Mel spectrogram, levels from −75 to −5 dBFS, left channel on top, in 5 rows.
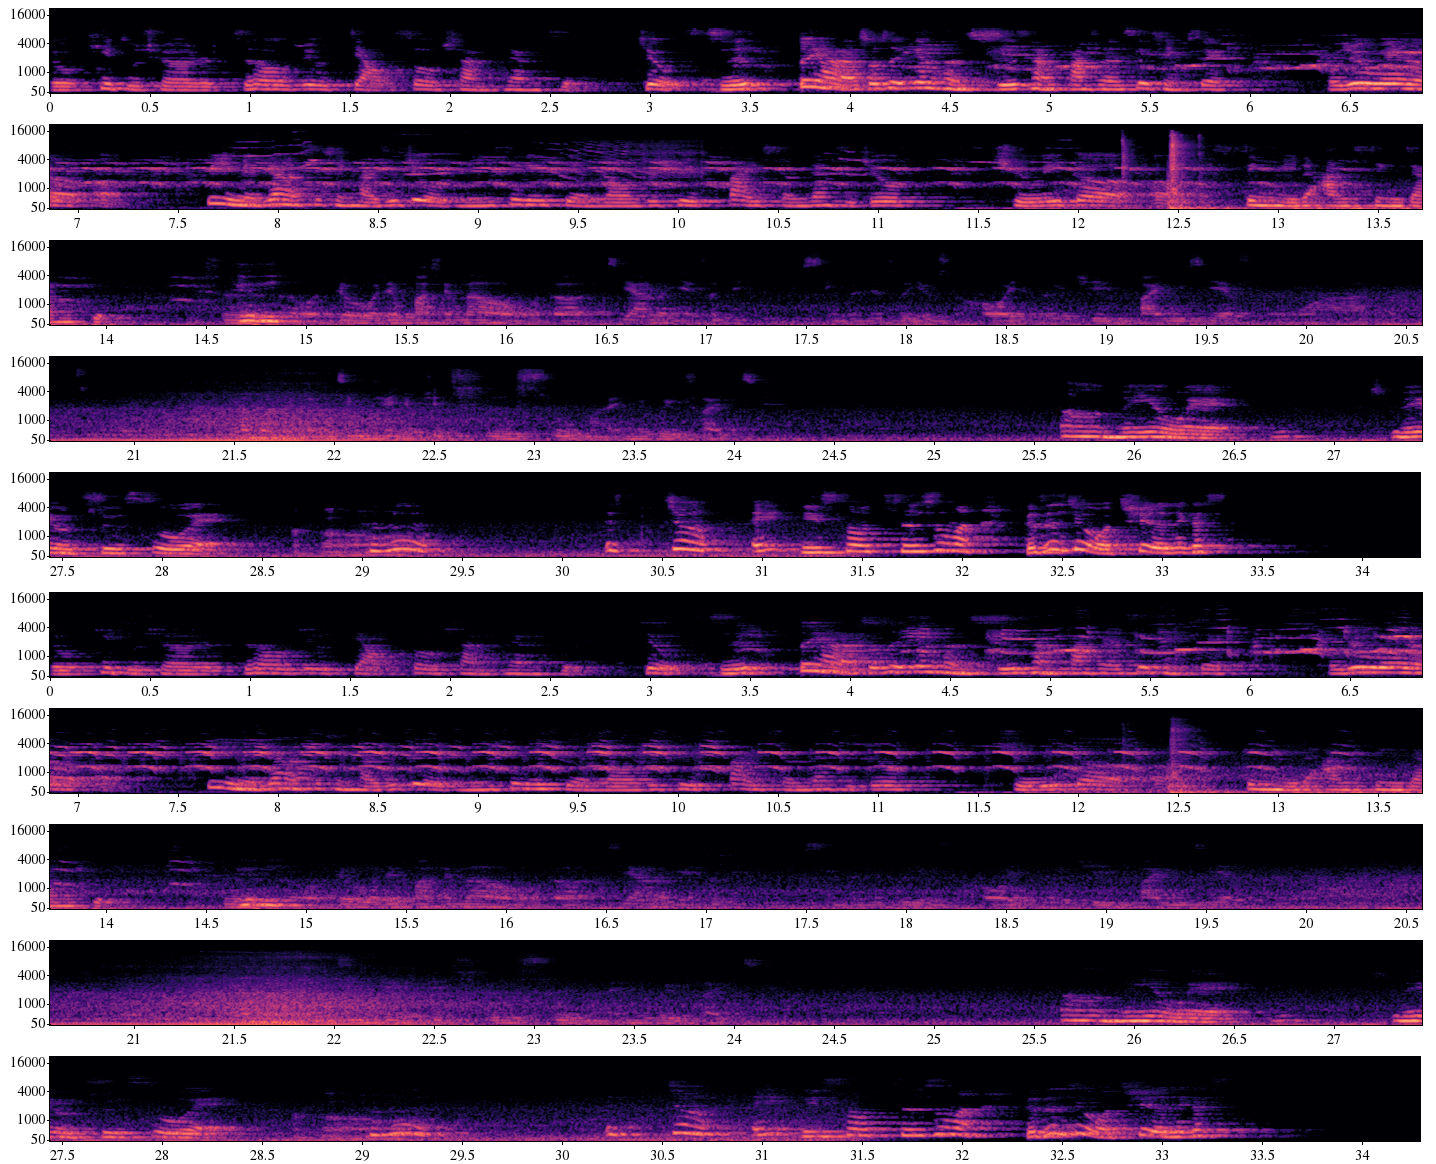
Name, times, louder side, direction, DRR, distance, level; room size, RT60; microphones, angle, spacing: voice 1, 0.0-2.7 2.9-5.9 6.4-7.2 7.6-11.2 11.6-14.0 14.6-14.9 25.6-26.8 27.3-28.3 29.0-29.3 30.2-33.3, left 3 dB, 85° left, 9 dB, 0.9 m, -28 dB
Bird, 2.6-2.7 3.4-3.6 4.0-4.4 4.7-13.4 13.7-13.9 14.3-14.5, right 5 dB, 55° right, 3.4 m, -36 dB
sound 1, 7.3-10.2 10.7-11.0 11.4-15.6, left 5 dB, 60° left, 0.7 m, -40 dB
sound 2, 11.9-31.5, right 1 dB, 25° right, 0.7 m, -41 dB
voice 2, 14.4-24.3 28.6-29.4, left 1 dB, 40° left, 5 dB, 2.4 m, -41 dB
11.5 x 8.9 x 7.7 m, 0.73 s
head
